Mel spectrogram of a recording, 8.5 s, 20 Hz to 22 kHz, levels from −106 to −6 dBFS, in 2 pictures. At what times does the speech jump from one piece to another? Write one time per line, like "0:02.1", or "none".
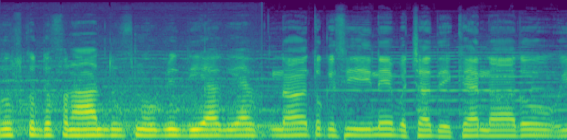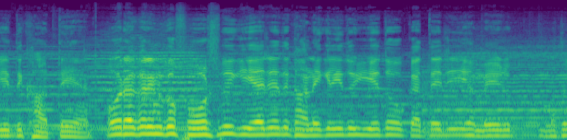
0:02.0
0:04.9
